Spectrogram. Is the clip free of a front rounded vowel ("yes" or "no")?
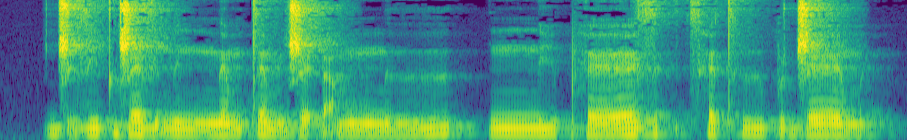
yes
